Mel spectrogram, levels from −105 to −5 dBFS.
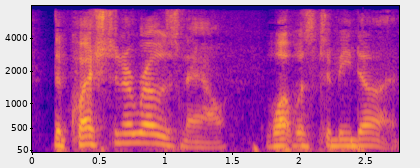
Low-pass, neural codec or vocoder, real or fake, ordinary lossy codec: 7.2 kHz; none; real; AAC, 32 kbps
